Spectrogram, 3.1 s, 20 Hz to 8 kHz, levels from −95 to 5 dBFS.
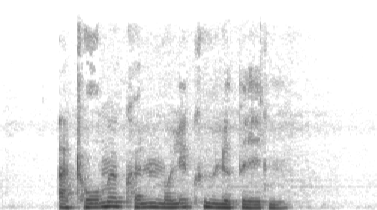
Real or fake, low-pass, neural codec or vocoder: real; 7.2 kHz; none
